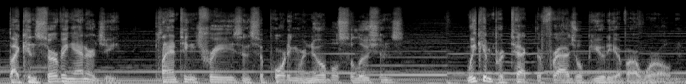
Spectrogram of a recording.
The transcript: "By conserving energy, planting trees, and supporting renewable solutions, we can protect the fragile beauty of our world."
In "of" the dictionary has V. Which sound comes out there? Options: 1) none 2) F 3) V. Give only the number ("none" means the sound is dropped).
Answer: 3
